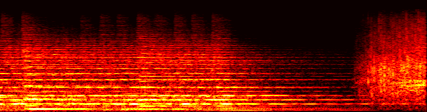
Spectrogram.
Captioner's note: applause; upbeat music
